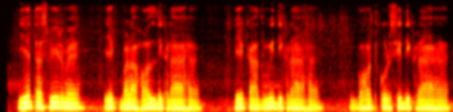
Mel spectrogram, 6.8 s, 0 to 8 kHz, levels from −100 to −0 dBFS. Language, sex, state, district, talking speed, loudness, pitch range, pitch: Hindi, male, Bihar, Patna, 165 wpm, -15 LUFS, 105-120 Hz, 115 Hz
